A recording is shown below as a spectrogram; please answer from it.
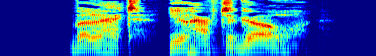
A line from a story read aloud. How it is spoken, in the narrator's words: Elland said urgently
